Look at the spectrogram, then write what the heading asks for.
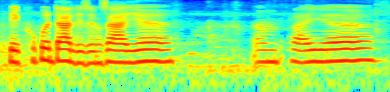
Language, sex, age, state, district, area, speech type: Bodo, female, 45-60, Assam, Chirang, rural, spontaneous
